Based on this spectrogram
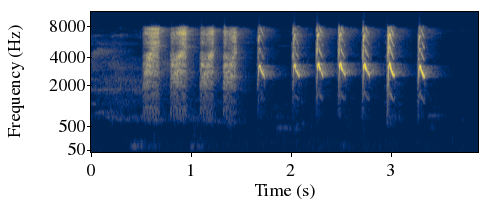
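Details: Female Grey-cheeked bulbul used as a master tutor song in the rough 'full mbeset kasar' style: four harsh, buzzy, broadband notes, then seven shorter, sharper notes with a clear whistled accent, about three per second, over a quiet background.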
